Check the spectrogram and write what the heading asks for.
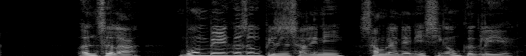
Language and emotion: Bodo, neutral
